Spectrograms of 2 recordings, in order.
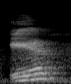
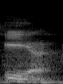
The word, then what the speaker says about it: heir: A, N and the, then this air, this, so H-E-I-R here now, this is air, means S sound is dropped there, S sound is not pronounced here, so its pronunciation is air.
